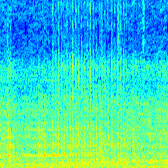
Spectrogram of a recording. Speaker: they've also got issues listen to that big misfire on that nissan center right in the closing stages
